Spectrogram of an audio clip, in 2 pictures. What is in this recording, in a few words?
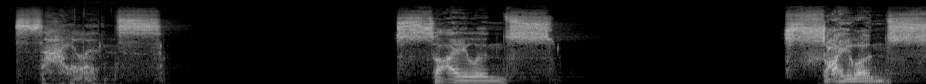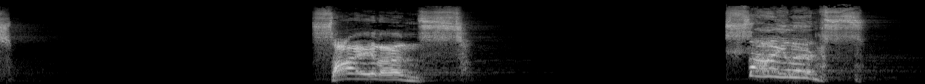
Silence Spoken, 5 x versions of the word silence spoken from a whisper to a shout; Exclamations; Voice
